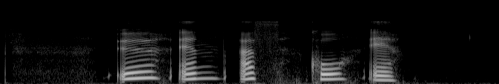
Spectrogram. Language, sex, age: Norwegian, female, 35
